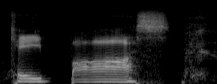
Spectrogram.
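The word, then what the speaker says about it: K-Bāss: It's K-B-A with a line over it, S, K-Boss.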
